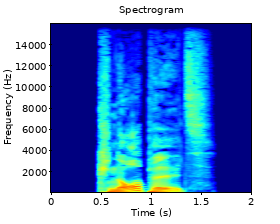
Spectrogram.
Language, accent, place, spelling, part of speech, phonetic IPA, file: German, Germany, Berlin, Knorpels, noun, [ˈknɔʁpl̩s], De-Knorpels.ogg
- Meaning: genitive singular of Knorpel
